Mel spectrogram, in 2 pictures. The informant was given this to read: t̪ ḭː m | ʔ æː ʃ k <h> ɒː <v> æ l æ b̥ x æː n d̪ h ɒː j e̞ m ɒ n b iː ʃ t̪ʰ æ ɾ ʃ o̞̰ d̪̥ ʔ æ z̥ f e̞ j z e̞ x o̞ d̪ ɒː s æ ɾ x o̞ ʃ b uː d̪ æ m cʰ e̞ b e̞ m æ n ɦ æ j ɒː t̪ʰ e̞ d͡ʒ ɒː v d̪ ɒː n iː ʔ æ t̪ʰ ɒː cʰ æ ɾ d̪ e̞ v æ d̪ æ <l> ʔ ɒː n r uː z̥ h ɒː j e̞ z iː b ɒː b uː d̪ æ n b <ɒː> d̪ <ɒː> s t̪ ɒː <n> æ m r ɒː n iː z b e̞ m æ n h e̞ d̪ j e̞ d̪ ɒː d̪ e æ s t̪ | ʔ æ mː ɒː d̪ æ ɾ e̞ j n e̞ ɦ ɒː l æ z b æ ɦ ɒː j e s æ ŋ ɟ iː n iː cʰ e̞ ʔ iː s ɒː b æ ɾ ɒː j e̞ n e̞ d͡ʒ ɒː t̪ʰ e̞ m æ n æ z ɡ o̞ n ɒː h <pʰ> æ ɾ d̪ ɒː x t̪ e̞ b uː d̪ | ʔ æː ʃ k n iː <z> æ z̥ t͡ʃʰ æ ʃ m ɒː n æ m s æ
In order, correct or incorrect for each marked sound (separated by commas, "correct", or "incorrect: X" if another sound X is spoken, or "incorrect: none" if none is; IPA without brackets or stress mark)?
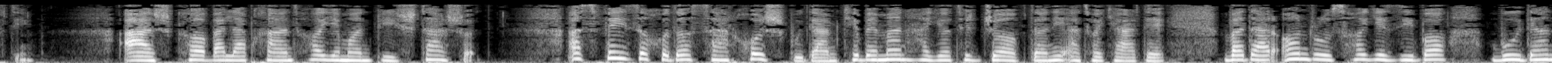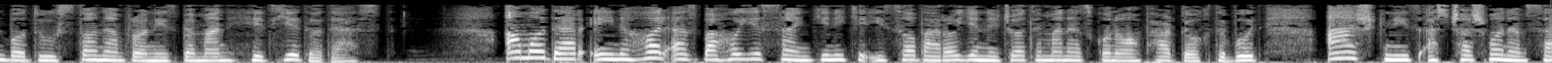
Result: correct, correct, incorrect: ɾ, correct, incorrect: uː, correct, correct, correct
